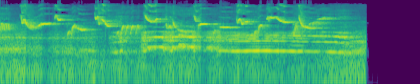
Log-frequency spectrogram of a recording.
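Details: Young-canary tutoring recording of canary song in sanger style: quick rising and falling whistled notes over a continuous rolling trill, busy and loud for about three and a half seconds, then abrupt silence.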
